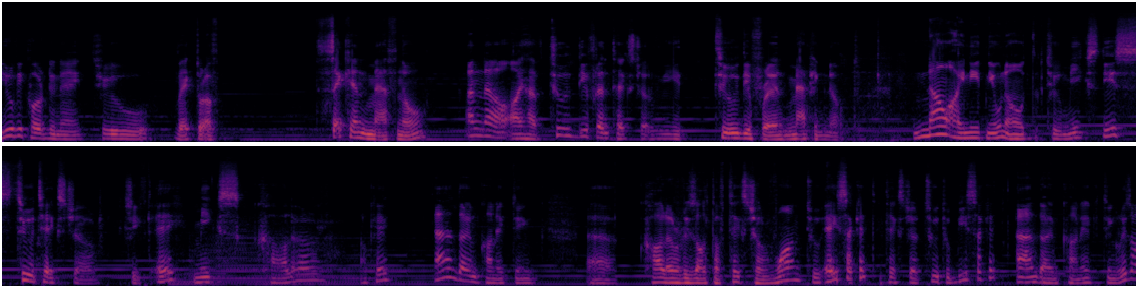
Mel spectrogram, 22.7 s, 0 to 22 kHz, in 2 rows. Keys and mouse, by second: 0.5-1.2 drag, 1.4 click, 2.0-2.4 drag, 3.5 click, 3.7-6.9 drag, 8.2 click, 12.0 shift+a, 13.3 BackSpace, 16.0-18.7 drag, 19.3-20.4 drag, 20.9 click, 21.2-22.3 drag.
